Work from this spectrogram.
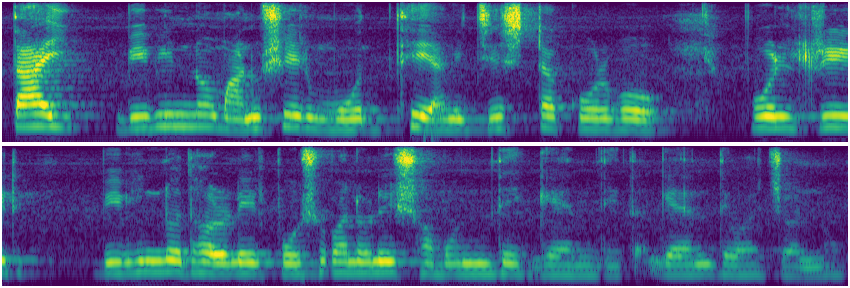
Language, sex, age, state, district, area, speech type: Bengali, female, 30-45, West Bengal, Paschim Medinipur, rural, spontaneous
